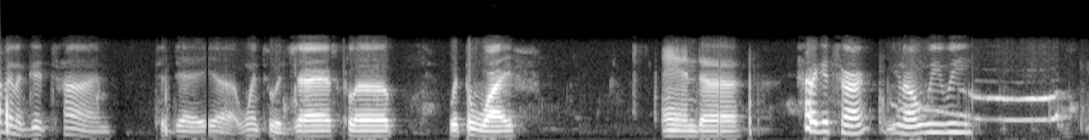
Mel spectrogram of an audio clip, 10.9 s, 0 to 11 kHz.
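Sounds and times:
speech: 0.0s - 5.3s, 6.6s - 9.9s
dog whimpering: 8.8s - 10.8s.

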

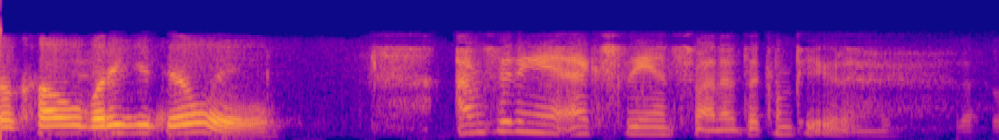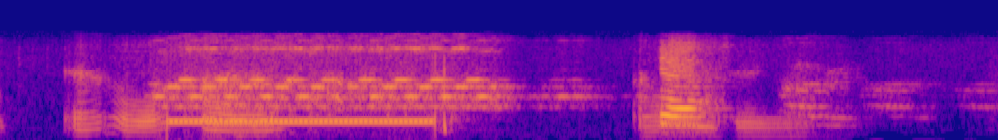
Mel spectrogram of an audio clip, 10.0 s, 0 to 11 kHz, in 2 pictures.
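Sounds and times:
speech: 0.0s - 1.5s, 2.3s - 6.7s, 8.2s - 9.3s
electronic telephone tone from a home alarm system picking up the phone line: 5.7s - 7.6s.

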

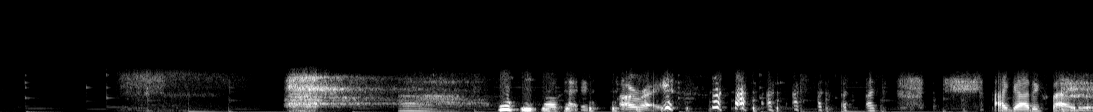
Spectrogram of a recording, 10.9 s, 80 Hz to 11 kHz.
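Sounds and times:
person taking a deep breath: 1.2s - 4.9s, 9.0s - 9.8s
speech: 5.0s - 7.0s, 8.7s - 8.9s, 10.0s - 10.9s
laughter: 5.0s - 8.8s.

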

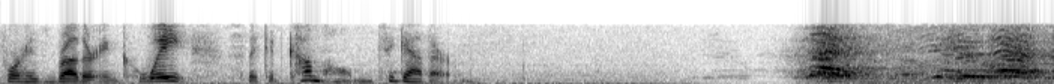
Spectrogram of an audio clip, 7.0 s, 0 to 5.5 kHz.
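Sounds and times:
speech: 0.0s - 3.3s
crowd cheering and shouting at homecoming: 5.2s - 7.0s.

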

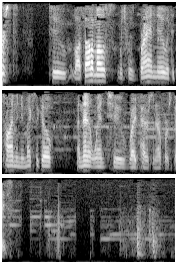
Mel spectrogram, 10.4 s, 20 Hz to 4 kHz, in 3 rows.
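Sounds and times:
speech: 1.0s - 7.2s
cell phone electronic ringtone: 4.0s - 10.4s.

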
